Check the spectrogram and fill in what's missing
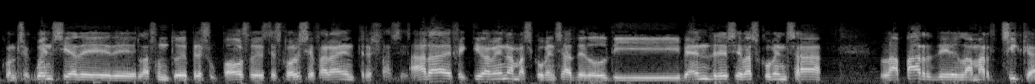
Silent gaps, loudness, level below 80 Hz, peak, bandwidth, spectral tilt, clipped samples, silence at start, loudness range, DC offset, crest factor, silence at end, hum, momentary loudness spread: none; -18 LUFS; -52 dBFS; -2 dBFS; 8 kHz; -4 dB/octave; under 0.1%; 0.05 s; 1 LU; under 0.1%; 16 dB; 0 s; none; 4 LU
